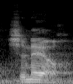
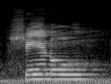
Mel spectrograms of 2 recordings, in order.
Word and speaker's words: Shanell: say your name correctly what is the correct pronunciation of your name chanel okay has it ever been mispronounced yes what have you i knew that one time channel chantelle right um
